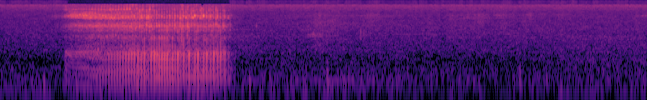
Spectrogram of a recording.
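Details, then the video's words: Boston Terrier dog snoring while asleep indoors: a single loud, rasping snore of about a second, buzzy with strong low harmonics and a hiss on top, then quiet breathing. "Boston Terrier snoring"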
